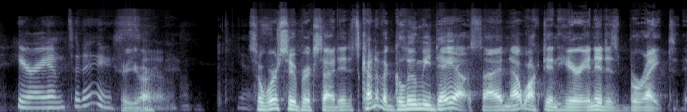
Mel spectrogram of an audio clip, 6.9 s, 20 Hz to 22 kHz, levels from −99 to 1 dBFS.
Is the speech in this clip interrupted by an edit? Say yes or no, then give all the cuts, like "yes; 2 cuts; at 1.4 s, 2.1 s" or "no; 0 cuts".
yes; 1 cut; at 1.8 s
